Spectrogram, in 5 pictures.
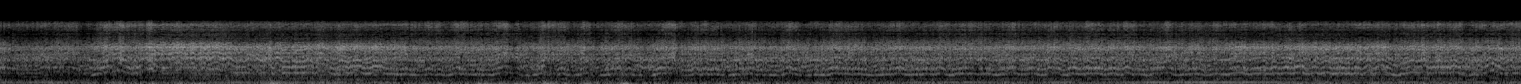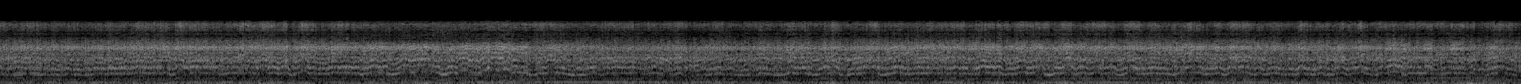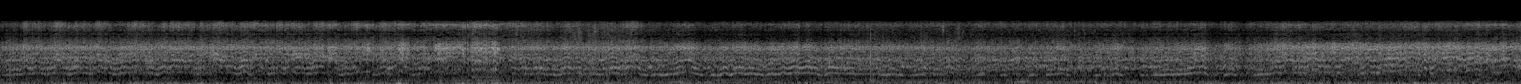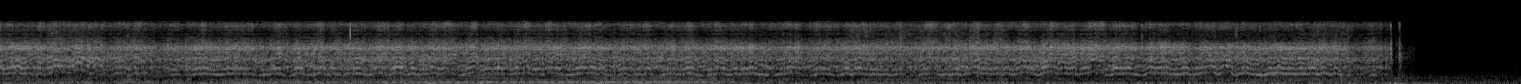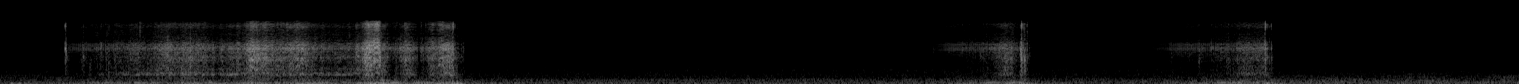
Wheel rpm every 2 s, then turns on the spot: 60, 60, 60, 60, 60, 60, 60, 60, 70, 60, 60, 60, 70, 60, 60, 70, 70, 70, 60, 50, 60, 60, 60, 60, 60, 60, 60, 60, 60, 40, 0, 30, 20, 0, 0, 0, 0, 0.
62-66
